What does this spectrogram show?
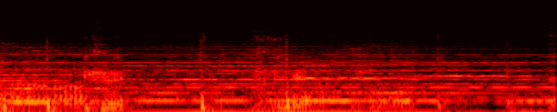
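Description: A giant wolf in the game Soulframe, from the makers of Warframe, roars and growls in deep, rumbling bursts that run continuously for several seconds, loud, layered over a heavy low drone with no voices.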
